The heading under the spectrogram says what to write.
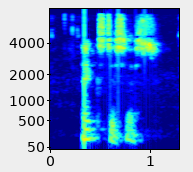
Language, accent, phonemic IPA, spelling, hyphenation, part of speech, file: English, Southern England, /ˈɛkstəsɪs/, ekstasis, ek‧sta‧sis, noun, LL-Q1860 (eng)-ekstasis.wav
- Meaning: The state of being beside oneself or rapt out of oneself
